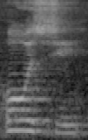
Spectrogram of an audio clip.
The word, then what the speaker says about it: hoje: Observe, ó, hoje, aqui, ó, escreve com E. Mas quando a gente pronuncia com I, ó, hoje, certo?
